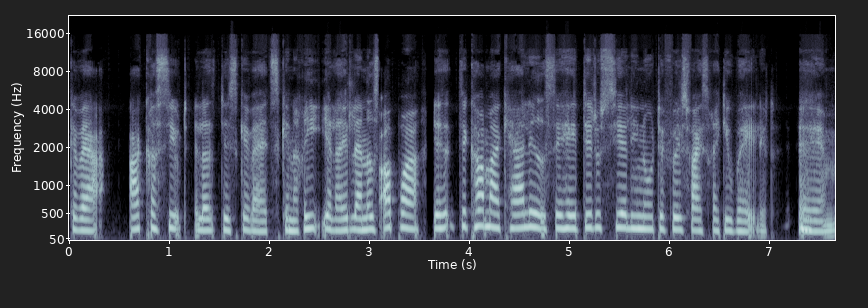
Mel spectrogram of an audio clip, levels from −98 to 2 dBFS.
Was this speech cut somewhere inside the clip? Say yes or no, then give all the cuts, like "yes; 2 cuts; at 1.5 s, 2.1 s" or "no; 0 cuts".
yes; 2 cuts; at 3.1 s, 3.6 s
